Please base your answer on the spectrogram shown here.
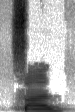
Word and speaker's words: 三: The pronunciation is 三. 跟我读. 三.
